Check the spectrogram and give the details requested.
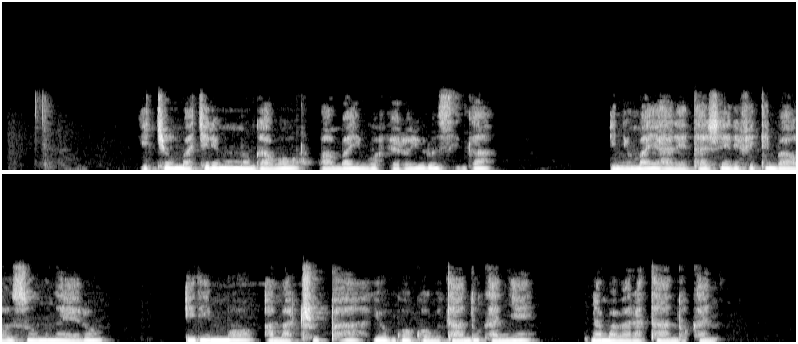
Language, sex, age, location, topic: Kinyarwanda, female, 36-49, Kigali, health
